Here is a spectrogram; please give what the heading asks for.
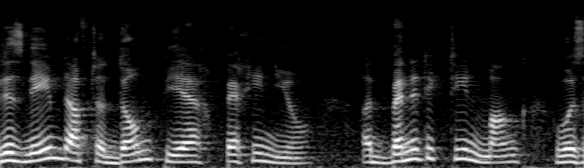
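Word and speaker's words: Pérignon: English way perennial but note the acute Accent on the E that means you stress the first syllable was a seller Master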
